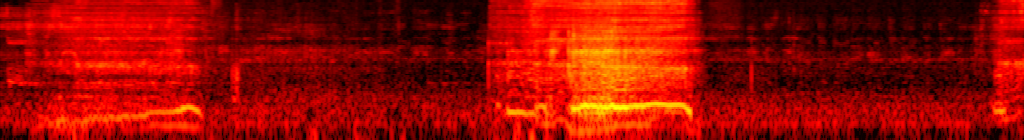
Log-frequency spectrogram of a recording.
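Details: Two long, loud rattling snores on the in-breath with quiet pauses between, the second rising to a harsh droning vibration; loudest snores not captured: heavy snoring.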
